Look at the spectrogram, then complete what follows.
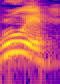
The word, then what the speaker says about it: ruin: A short word but two syllables, everybody. Ru and in. Ruin.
